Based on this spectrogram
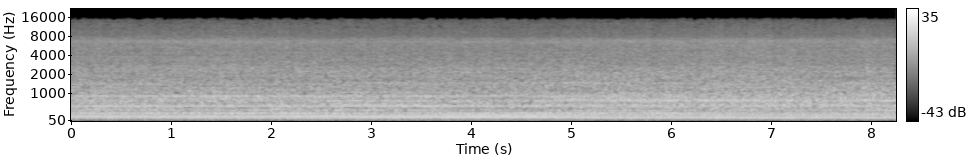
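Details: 1974 Cushman Truckster Haulster cold-started after a wiring fix, fuel pushed up by pressurising the tank: a loud, even idle with a steady low drone and no misses, knocks or rattles. Normal idle.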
